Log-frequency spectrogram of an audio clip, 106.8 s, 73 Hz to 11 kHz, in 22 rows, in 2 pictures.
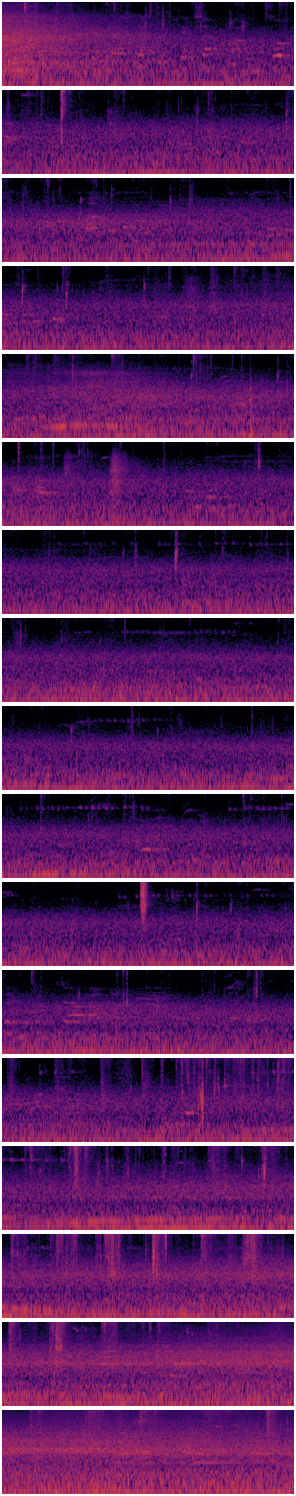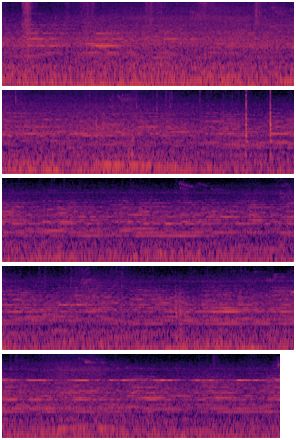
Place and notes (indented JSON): {
  "title": "Thérèse Schwartzeplein, Amsterdam, Nederland - Thérèse Schwartzeplein",
  "date": "2013-11-01 22:00:00",
  "description": "Het Therese Schwarzplein heeft heel bijzondere akoestische eigenschappen. Geluiden vanuit de directe omgeving worden geblockt door de gevels die het plein bijna helemaal omsluiten. Het plein is daardoor in feite een gigantisch oor dat luistert naar de verre geluiden van de stad. We horen in deze opname geruis van de ring, kerkklokken, politiesirenes etc.",
  "latitude": "52.35",
  "longitude": "4.90",
  "altitude": "3",
  "timezone": "Europe/Amsterdam"
}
